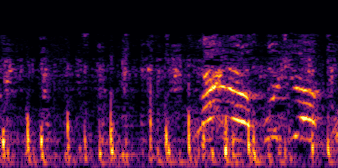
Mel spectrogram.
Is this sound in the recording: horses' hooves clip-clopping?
yes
